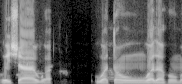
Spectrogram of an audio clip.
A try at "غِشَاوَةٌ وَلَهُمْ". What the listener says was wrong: It is not taun, it is tun. It is double tun. Space here. غِشَاوَةٌ وَلَهُمْ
